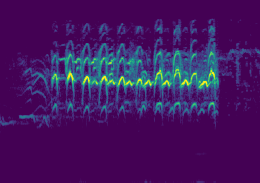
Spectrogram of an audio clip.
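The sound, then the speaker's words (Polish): A common starling calls, a loud run of rapid, buzzy, warbling notes lasting about a second and a half before breaking off, with no talking. “No a takim zwycięskim gatunkiem jest szpak.”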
